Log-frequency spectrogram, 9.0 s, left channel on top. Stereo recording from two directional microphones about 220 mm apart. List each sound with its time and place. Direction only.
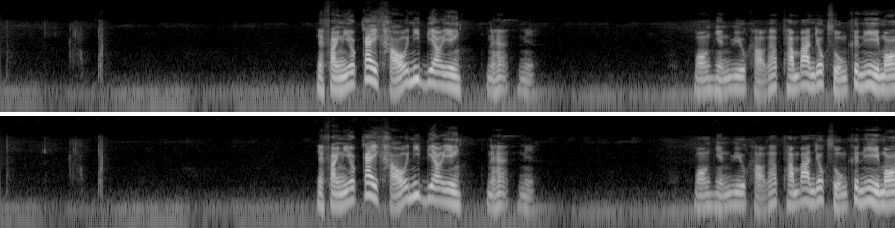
0.7 s biting: 10° left (ahead or behind)
3.2 s speech: 20° left (ahead or behind)
6.9 s speech: 15° left (ahead or behind)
